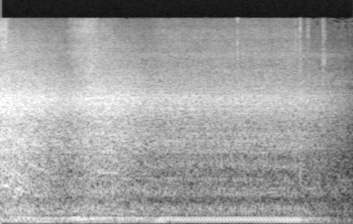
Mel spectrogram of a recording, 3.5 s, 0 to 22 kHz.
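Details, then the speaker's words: 1989 Porsche 911 Carrera 964, air-cooled flat-six: deep, even throttle blips settling back to a smooth steady idle, no knocks or rattles; normal, healthy engine. "Air-cooled. No water. These cars...they were made the best."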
